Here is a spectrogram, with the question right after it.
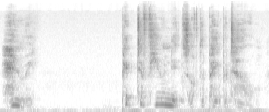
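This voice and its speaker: A man presenting a children's storytime, talking directly and encouragingly to young listeners and narrating in a lively way. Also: on the high side, normal speed.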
